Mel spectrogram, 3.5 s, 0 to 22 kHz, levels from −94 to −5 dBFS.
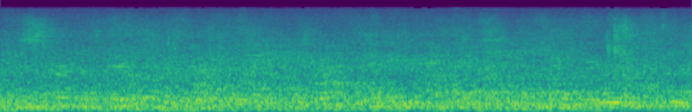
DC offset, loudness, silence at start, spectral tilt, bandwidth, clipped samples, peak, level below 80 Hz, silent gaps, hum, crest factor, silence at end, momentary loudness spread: under 0.1%; -22 LUFS; 0 s; -5 dB/octave; 16 kHz; under 0.1%; -8 dBFS; -50 dBFS; none; none; 14 dB; 0 s; 2 LU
